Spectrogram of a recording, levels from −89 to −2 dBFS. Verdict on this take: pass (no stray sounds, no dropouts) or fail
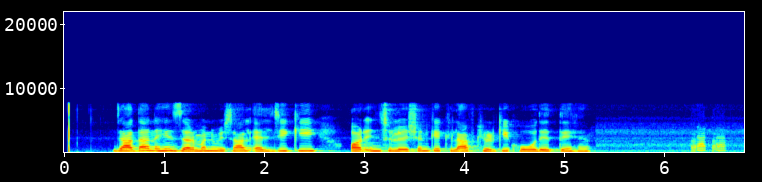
fail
